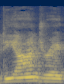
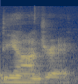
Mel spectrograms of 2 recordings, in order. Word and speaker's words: DeAndre: to envision the AAC all chanting DeAndre see it doesn't work three syllables it's going to get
